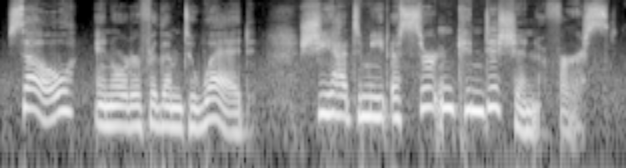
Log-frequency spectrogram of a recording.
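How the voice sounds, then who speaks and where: A woman's voice: fairly high pitch, big pitch swings, normal speed. A woman acting a bold, blunt young warrior princess in a video game cutscene. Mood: firm, explaining.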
